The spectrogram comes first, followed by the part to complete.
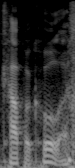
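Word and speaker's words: capicola: All right, so It's pronounced Capicula.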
